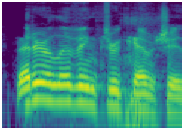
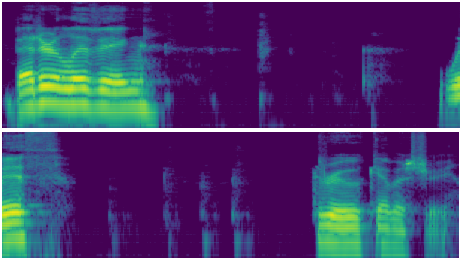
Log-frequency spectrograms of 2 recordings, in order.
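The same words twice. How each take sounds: First: Fast, loud and higher; brisk title announcement. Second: "Better Living" high and loud, then long pauses; word-by-word, hanging on "with" before "Through"; halting title recall. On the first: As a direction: rattle the title off in one go. Same title rattled off confidently. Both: Real, not acted.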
